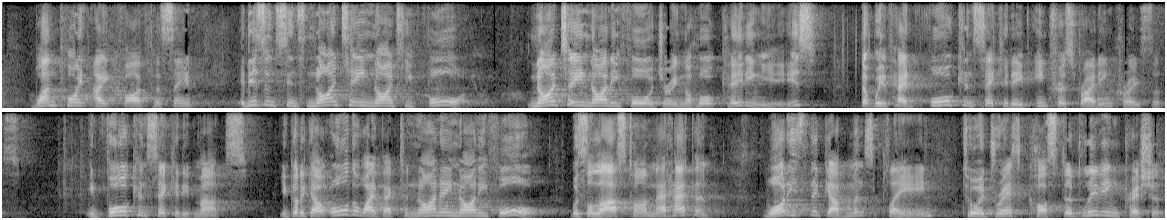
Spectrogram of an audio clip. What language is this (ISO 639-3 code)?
eng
